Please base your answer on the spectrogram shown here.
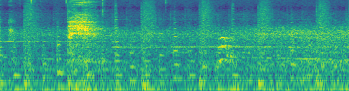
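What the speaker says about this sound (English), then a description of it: "I don't know if you can hear my neighbor's dog." A neighbor's dog barks and howls at a distance, faint bursts and a drawn-out wail sitting low under steady indoor background noise.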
